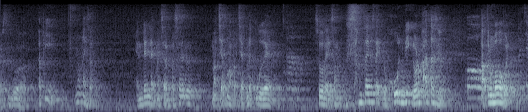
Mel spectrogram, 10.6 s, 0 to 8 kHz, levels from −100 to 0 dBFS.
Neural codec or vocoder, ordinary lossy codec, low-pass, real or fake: vocoder, 44.1 kHz, 80 mel bands, Vocos; MP3, 48 kbps; 7.2 kHz; fake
